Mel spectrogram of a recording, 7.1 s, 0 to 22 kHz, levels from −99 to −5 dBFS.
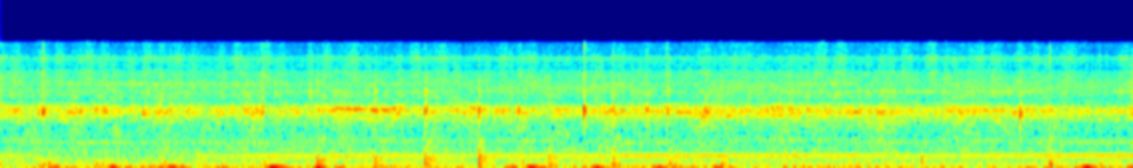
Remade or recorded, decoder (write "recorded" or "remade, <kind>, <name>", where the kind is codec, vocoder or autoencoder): recorded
